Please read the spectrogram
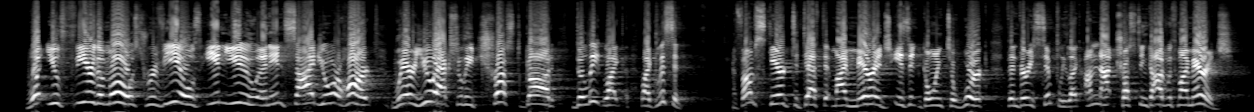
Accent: United States; I'm just an American.

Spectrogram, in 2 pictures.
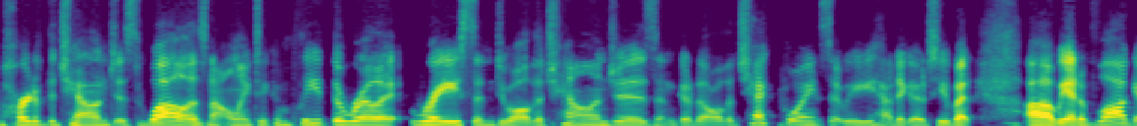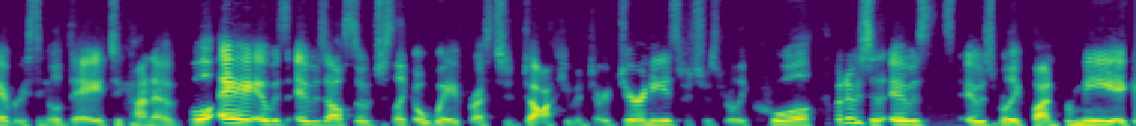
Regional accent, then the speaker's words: Canada; which is fine because I'm Canadian and all credit cards have

